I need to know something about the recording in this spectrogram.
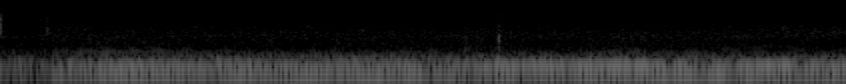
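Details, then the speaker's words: Echo trimmer that started but would not rev, after replacing muffler, top cover and spark plug, run without attachment: steady, even two-stroke drone with no stumbling or surging. Now runs cleanly; full-speed check still pending. "so it seems to be working just fine now but I'll put the attachment on later and check it for a full speed run"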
